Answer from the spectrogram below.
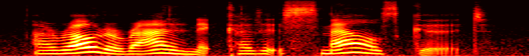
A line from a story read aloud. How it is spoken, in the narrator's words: John purred shrewdly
